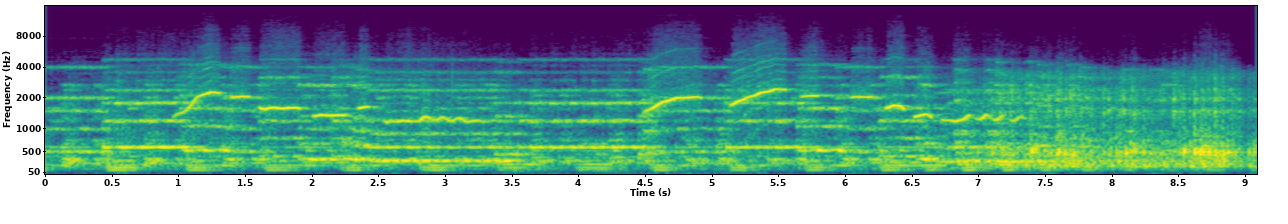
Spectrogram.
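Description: Trigger, Roy Rogers' horse, neighs in a Western story with a few loud whinnies, each a bright tone that rises sharply in pitch over a steady tonal background.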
